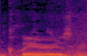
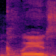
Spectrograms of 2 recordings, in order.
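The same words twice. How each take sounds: First: "Clarence" said fully in two syllables, KLARE-ence; full two-syllable name. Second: "Clance" said as one clipped syllable, klanss; one-syllable nickname. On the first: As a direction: give "Clarence" both its syllables, softer. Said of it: "you said my name with two syllables". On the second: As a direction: squeeze the name into "Clance", one beat. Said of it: "He called him Clance the whole movie". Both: Retold or imitated.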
